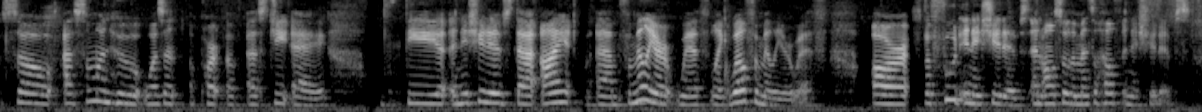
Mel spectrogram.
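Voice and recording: A woman with fairly high pitch and a fairly bright tone shows ordinary pitch variation. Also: moderate pace.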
